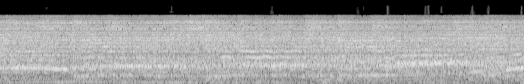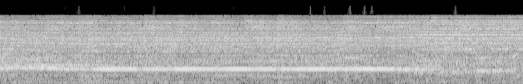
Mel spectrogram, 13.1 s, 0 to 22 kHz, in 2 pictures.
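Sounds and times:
fans shouting and cheering: 0:00.0 - 0:13.0
live pop music through pa: 0:00.0 - 0:13.0.

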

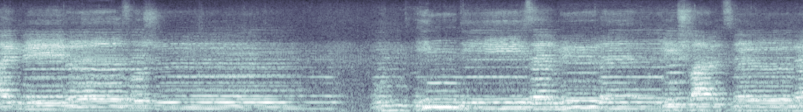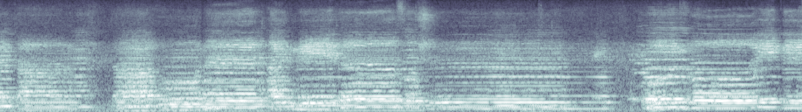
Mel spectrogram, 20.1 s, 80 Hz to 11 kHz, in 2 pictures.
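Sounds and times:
male vocal quartet singing: 0:00.0 - 0:20.0
piano accordion: 0:00.0 - 0:20.0.

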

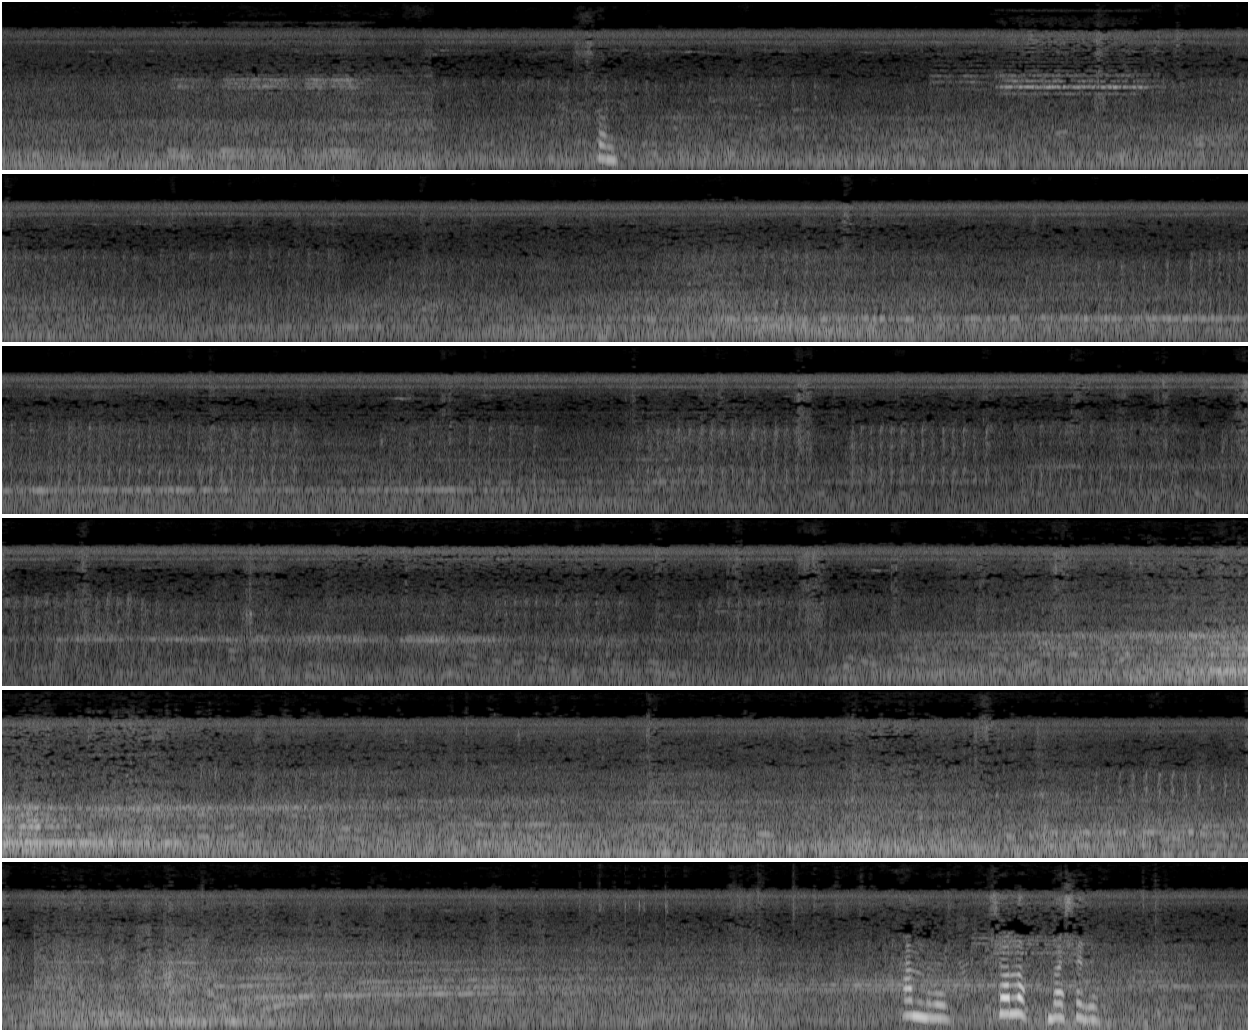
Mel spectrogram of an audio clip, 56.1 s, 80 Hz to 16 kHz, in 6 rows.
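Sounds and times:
crickets chirring: 0:00.0 - 0:56.0
faint voices: 0:03.7 - 0:56.0.

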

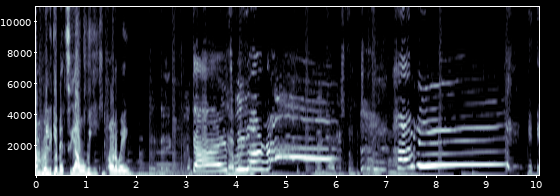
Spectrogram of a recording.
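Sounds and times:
person shouting: 0:03.8 - 0:06.1.

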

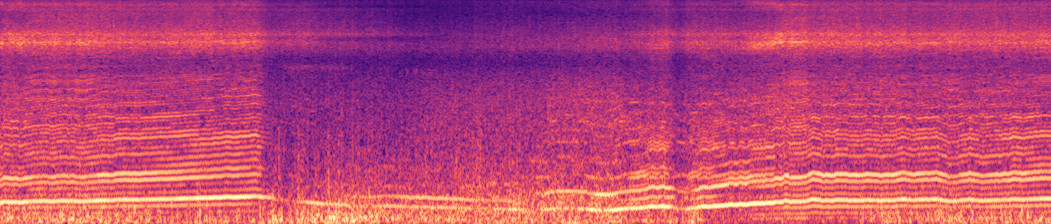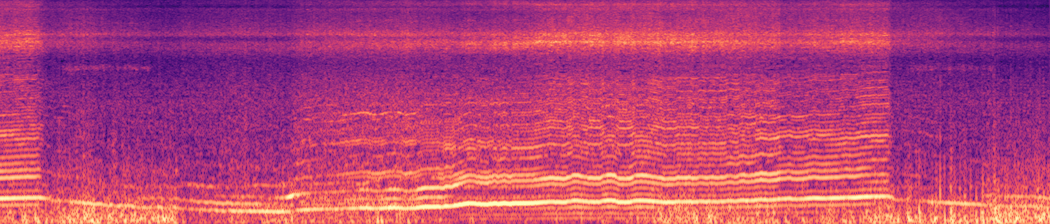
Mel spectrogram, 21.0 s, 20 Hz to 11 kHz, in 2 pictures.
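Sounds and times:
race car engine revving: 0:00.0 - 0:20.7.

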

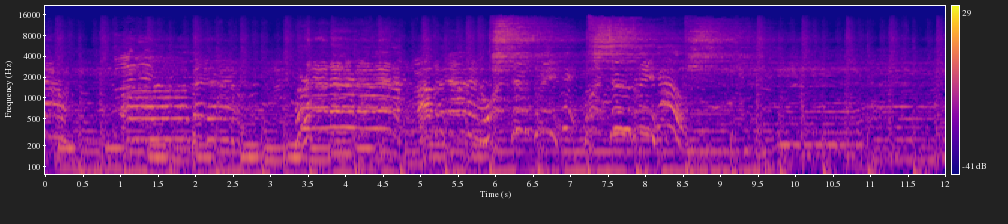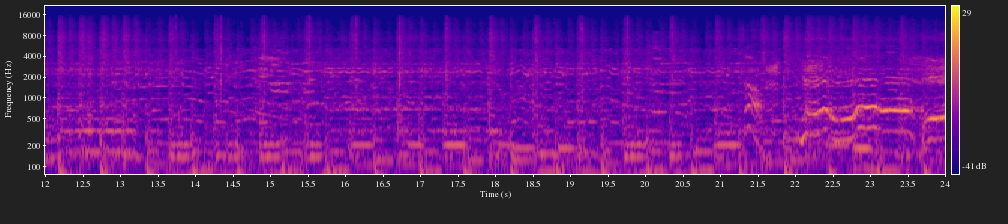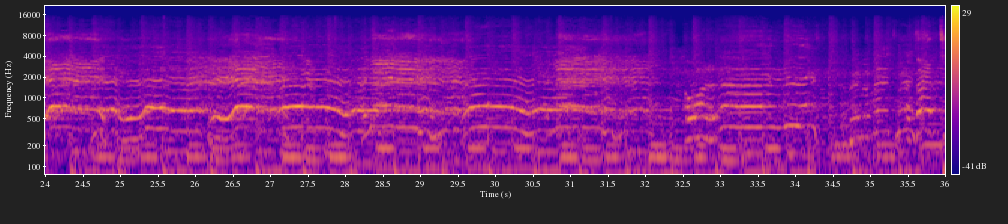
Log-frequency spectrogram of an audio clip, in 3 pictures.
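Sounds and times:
person singing lead vocal: 0:00.0 - 0:08.5, 0:22.0 - 0:36.0
bass guitar: 0:00.0 - 0:36.0
electric guitar: 0:00.0 - 0:36.0
steady drum beat: 0:00.0 - 0:36.0.

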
